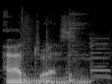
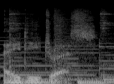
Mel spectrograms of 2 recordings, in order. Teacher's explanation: the word address is stressed on the second syllable in British English address while in American English it's stressed on the first syllable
